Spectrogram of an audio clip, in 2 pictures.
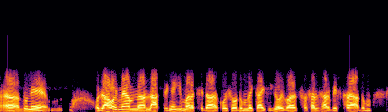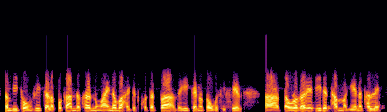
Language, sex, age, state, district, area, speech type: Manipuri, male, 45-60, Manipur, Imphal East, rural, conversation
